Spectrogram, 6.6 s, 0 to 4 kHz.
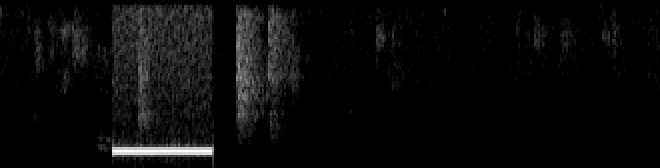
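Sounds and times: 
telephone ringback tone on an outgoing call: 1.2 - 2.2.

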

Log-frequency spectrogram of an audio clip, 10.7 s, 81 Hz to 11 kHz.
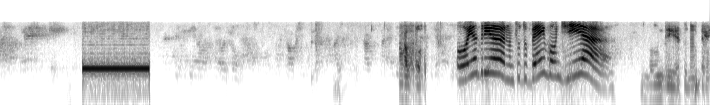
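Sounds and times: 
telephone ringback tone while a call is placed: 1.2 - 2.3
speech: 6.0 - 10.6.

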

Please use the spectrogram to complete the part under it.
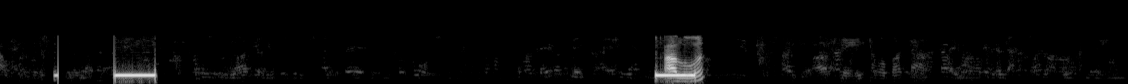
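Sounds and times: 
telephone busy tone after a dropped call: 1.2 - 1.6, 6.6 - 7.0
speech: 6.6 - 7.1.

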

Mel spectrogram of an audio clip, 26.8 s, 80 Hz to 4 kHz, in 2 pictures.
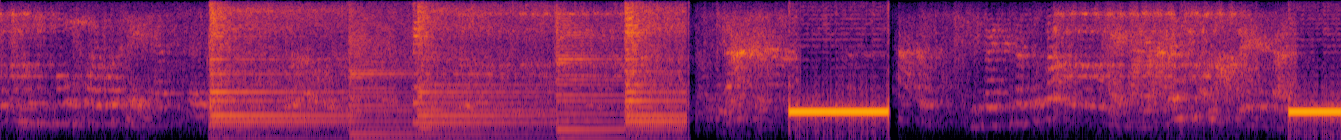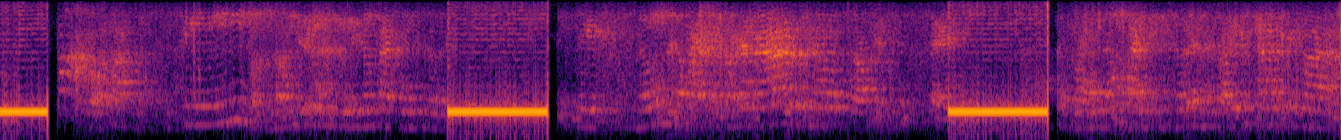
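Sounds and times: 
telephone ringback tone during transfer to an office extension: 7.9 - 8.9, 12.9 - 13.9, 17.9 - 18.9, 22.9 - 23.9.

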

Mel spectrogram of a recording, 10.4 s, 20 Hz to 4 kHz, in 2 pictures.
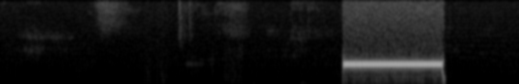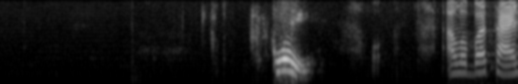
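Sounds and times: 
telephone tone after a dropped call: 3.4 - 4.5
speech: 8.0 - 8.4, 9.7 - 10.3.

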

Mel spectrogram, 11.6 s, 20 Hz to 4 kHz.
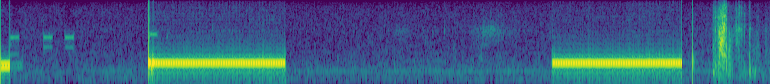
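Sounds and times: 
long steady telephone ringing tones on a bank's line during call transfer: 0.0 - 0.3, 2.2 - 4.3, 8.3 - 10.3.

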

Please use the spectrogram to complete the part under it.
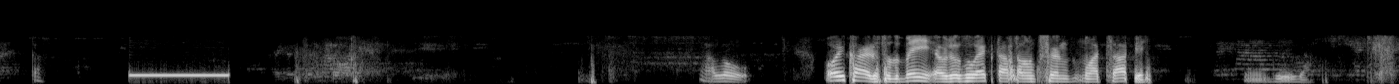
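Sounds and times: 
speech: 0.3 - 0.6, 7.0 - 7.6, 8.3 - 11.6, 12.4 - 13.2
telephone ringback tone of an outgoing call: 1.3 - 2.3.

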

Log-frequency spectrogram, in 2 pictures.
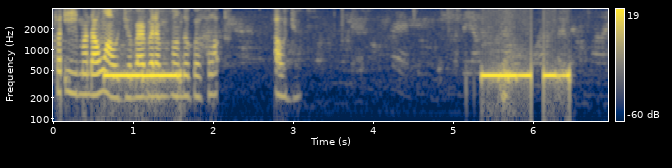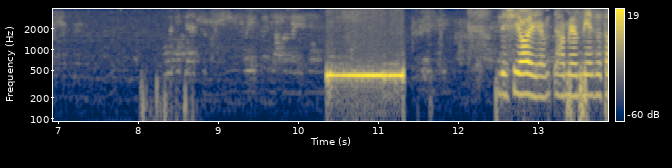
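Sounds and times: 
speech: 0.0 - 2.2, 2.8 - 3.2, 12.5 - 13.8
telephone ringback tone on an outgoing call: 0.7 - 1.6, 5.4 - 6.5, 10.4 - 11.3.

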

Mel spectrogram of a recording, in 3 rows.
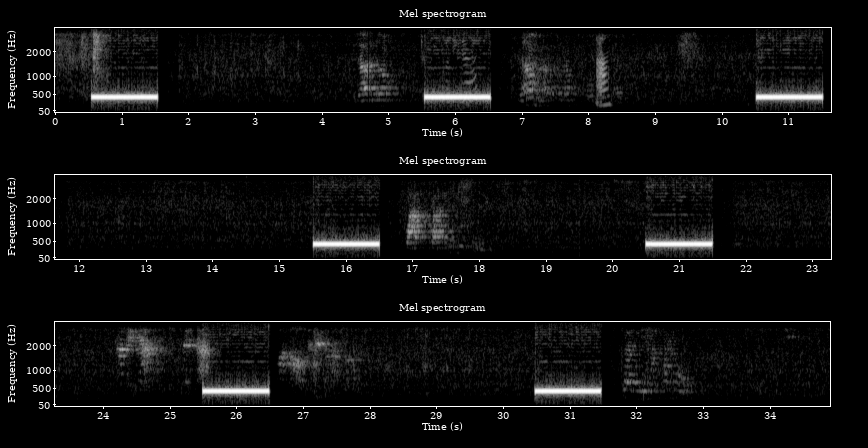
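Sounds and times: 
telephone ringback tone as a call is placed on air: 0.6 - 1.6, 5.6 - 6.6, 10.5 - 11.6, 15.5 - 16.6, 20.5 - 21.6, 25.5 - 26.5, 30.5 - 31.5.

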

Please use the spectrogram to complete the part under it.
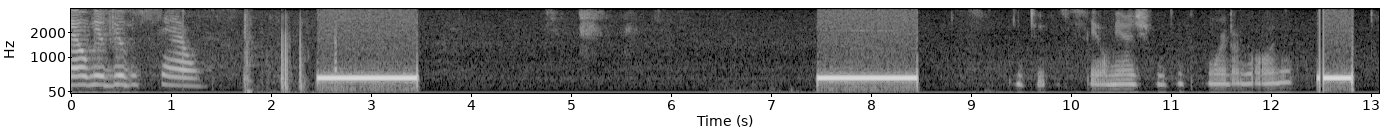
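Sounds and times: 
speech: 0.0 - 1.9, 9.4 - 12.7
phone busy signal beeps after a dropped call: 2.5 - 3.5, 7.5 - 8.5, 12.5 - 12.9.

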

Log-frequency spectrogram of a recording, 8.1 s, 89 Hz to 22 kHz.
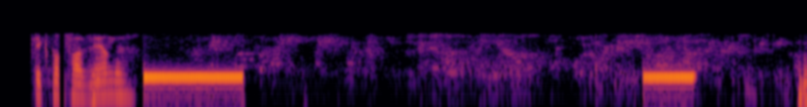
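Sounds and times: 
speech: 0.4 - 1.4
telephone tone beeps after a dropped call: 1.4 - 2.4, 6.4 - 7.0.

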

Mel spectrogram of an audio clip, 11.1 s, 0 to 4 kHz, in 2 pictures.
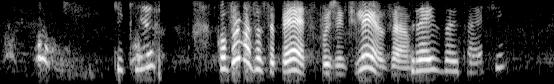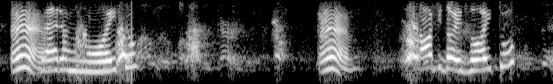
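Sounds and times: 
dog barking and yelping through a phone line: 0.0 - 0.8, 6.3 - 8.5, 9.6 - 9.9
speech: 1.4 - 8.0, 8.7 - 10.8.

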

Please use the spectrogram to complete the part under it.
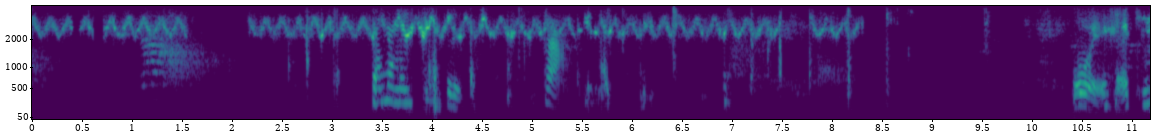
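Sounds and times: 
car alarm warbling electronic siren: 0.0 - 8.4
speech: 3.4 - 6.2, 10.4 - 11.1.

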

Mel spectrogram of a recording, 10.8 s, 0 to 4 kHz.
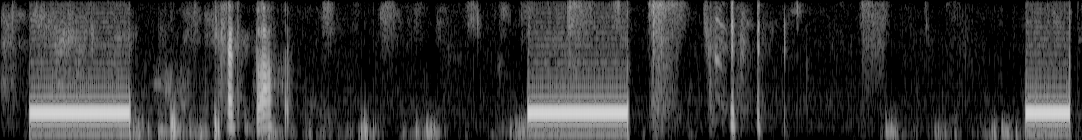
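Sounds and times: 
ringback tone of an outgoing telephone call: 0.3 - 1.3, 5.3 - 6.3, 10.3 - 10.8
speech: 2.3 - 3.0.

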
